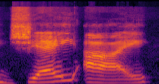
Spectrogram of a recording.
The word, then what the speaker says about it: jicama: If my jicama, it's actually Jicama is how you spell it. Jicama. It's kind of like when you say Jose.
